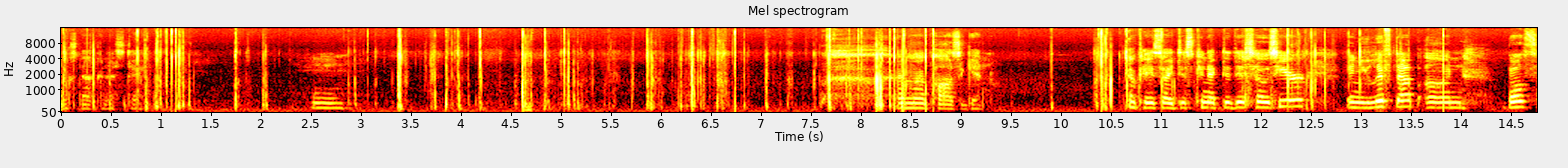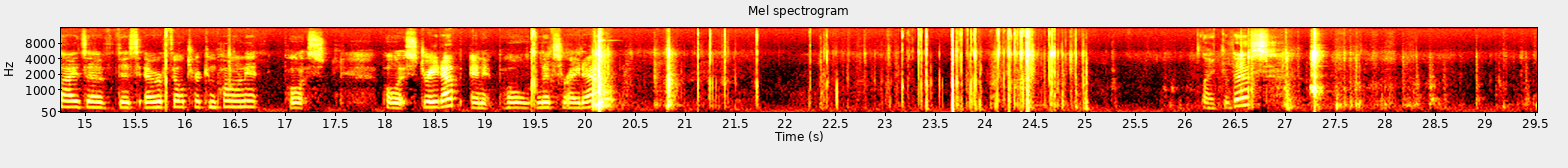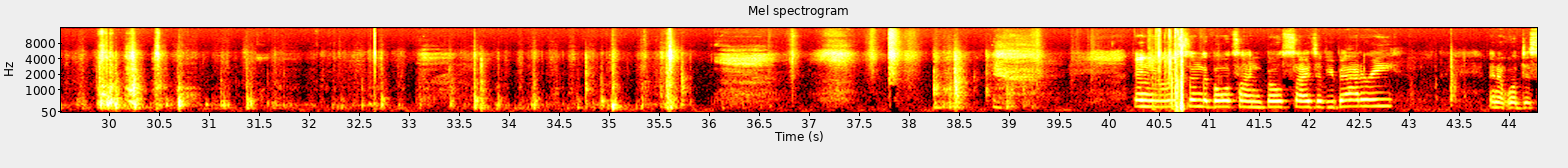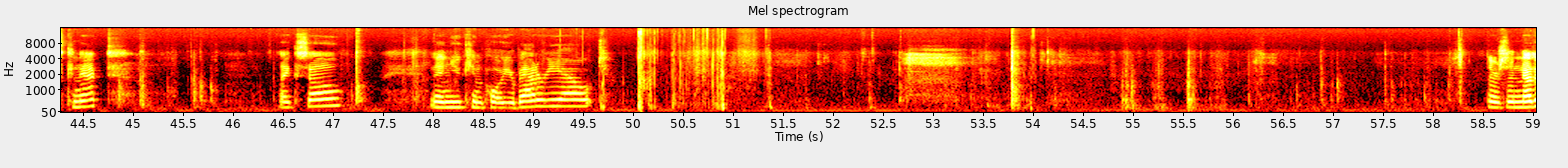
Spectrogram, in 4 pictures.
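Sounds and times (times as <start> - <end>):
short hissy rustles: 36.8 - 38.2.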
